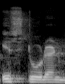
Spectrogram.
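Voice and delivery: स्टूडेंट said "is-tudent"; wrong leading vowel. Shown as a demonstration. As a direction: put an "i" before the s of स्टूडेंट. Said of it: "सब बेड़ा गर्क हो गया".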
